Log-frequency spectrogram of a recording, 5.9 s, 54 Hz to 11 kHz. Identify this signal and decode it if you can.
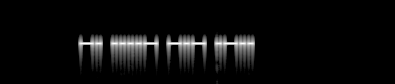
Morse code, heard as a keyed tone, about 20 wpm, 700 Hz. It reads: N4KL
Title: USA Call Signs - 4 Characters - Repeated 2x - 20wpm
